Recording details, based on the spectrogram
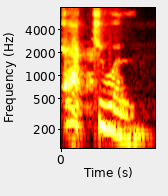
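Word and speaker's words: actual: इसको पढ़ेंगे हम लोग एक्चुअल एक्चुअल क्या पढ़े इसको एक्चुअल इस वाले शब्द को ए सी टी य एल टी यू को चू पढ़ते हैं इस स्पेलिंग को क्या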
